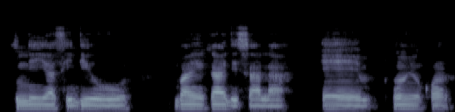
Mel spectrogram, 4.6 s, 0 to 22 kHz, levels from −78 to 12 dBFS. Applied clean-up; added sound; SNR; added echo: none; none; none; none.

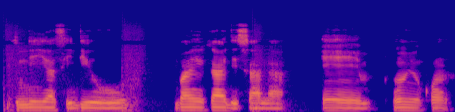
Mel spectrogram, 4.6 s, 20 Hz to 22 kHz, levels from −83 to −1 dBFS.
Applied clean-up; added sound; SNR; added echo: neural mask model RNNoise.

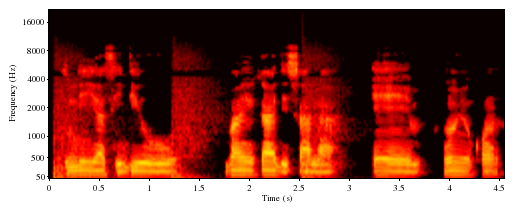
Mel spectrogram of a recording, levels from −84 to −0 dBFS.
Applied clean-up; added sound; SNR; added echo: classical method log-MMSE.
